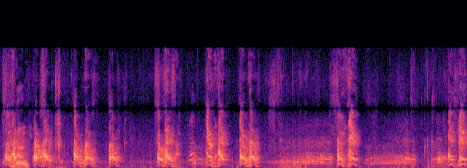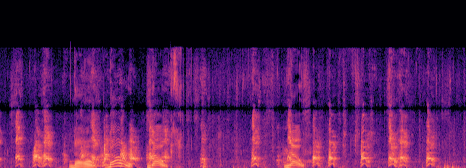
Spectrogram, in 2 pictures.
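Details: Playing Japanese Chin puppies give rapid sharp yips and barks throughout, broken by wavering, whining yelps past halfway and again later, while a woman's voice scolds them to slow down.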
